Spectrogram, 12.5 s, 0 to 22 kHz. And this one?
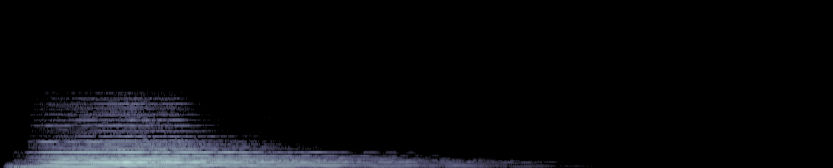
Bowed electic guitar - Dbma7 chord
Electric guitar played with a violin bow playing a Dbma7 chord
